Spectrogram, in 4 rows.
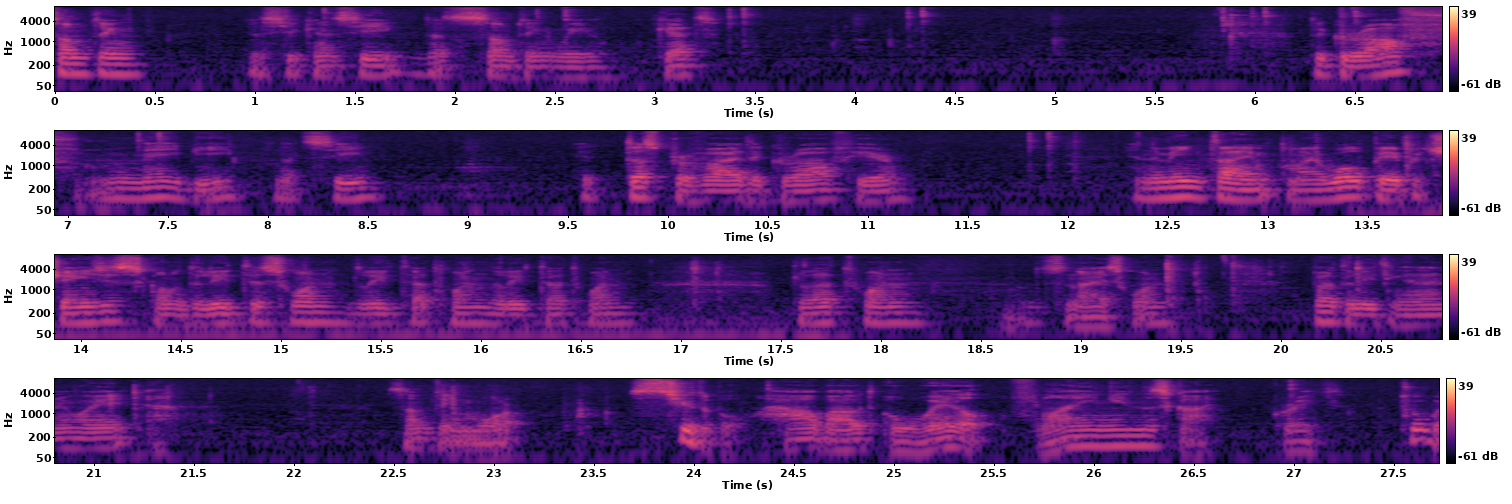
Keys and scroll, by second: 13.7 alt+t, 15.0 alt+t, 15.8 alt+t, 17.1 alt+t, 19.4 alt+t, 20.4 alt+t, 21.2 alt+t.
